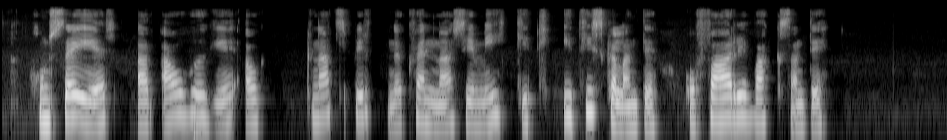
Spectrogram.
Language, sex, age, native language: Icelandic, female, 40-49, Portuguese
